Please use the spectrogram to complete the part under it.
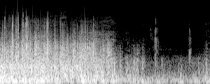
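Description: Strong wind buffets the microphone on the beach at Enniscrone, a loud, rough roar that dominates at first, then eases and gusts again toward the end.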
